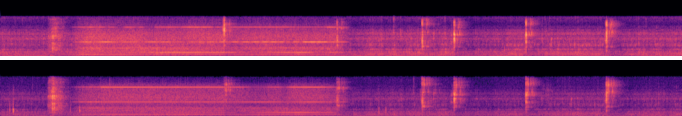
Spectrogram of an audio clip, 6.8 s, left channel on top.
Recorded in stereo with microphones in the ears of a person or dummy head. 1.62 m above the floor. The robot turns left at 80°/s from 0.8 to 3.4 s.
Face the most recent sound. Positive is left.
turn(degrees=10)  # may be behind; listen again after turning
